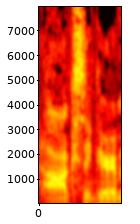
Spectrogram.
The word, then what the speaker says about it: Achziger: So I have my personal page, Matt Oxiger. My last name is spelled A-C-H-Z-I-G-E-R.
